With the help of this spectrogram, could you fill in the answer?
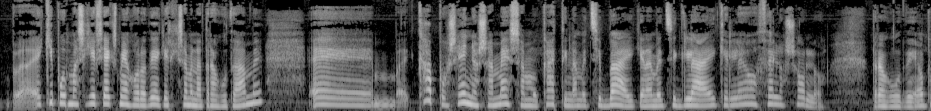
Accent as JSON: {"language": "Greek", "town": "Malia", "region": "Crete", "country": "Greece", "tie": "born or raised there", "said": "Εγώ μεγάλωσα στα Μάλια, σε ένα χωριό στην Κρήτη."}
